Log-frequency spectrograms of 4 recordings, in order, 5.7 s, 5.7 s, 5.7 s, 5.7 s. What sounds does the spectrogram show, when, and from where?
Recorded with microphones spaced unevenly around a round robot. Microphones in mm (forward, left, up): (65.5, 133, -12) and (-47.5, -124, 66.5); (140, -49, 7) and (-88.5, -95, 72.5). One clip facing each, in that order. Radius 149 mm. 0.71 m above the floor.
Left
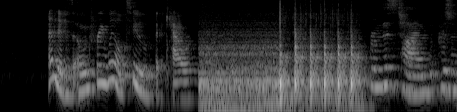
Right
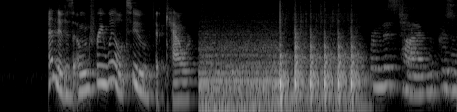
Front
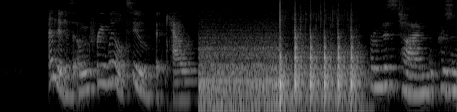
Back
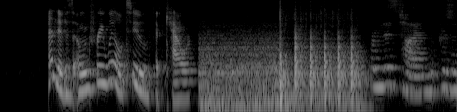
0.6 s a woman speaking: 175° right, 1.2 m
2.5 s knocking: 10° right, 1.5 m
4.6 s a woman speaking: 10° left, 6 m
